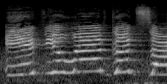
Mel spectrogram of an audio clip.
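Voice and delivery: high and loud, half sung; urgent call. Acted. Helena rousing Lysander, high sung loud plea. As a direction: call him awake, singing it out. Helena urging him awake.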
